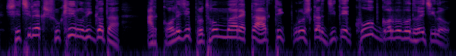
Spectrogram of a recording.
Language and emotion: Bengali, happy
